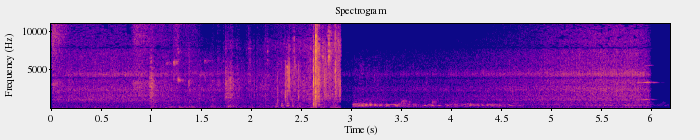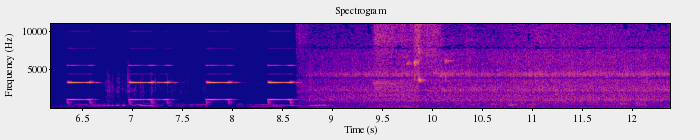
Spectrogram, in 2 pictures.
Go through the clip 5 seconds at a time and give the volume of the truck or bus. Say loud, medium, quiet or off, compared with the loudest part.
medium, loud, loud.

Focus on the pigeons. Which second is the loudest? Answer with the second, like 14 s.
3 s.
